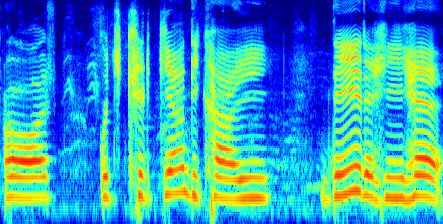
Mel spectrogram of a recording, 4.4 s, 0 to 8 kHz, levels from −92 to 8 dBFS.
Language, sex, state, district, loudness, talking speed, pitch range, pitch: Hindi, female, Himachal Pradesh, Shimla, -13 LUFS, 95 wpm, 240-260 Hz, 245 Hz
